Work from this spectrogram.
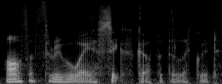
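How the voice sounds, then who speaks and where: Very gravelly male audiobook narrator. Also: mid-range voice, a little fast. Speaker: audiobook reader. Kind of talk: scripted narration of a comic novel.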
